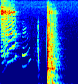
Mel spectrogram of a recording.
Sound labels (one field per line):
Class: cupboard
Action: closing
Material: wooden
